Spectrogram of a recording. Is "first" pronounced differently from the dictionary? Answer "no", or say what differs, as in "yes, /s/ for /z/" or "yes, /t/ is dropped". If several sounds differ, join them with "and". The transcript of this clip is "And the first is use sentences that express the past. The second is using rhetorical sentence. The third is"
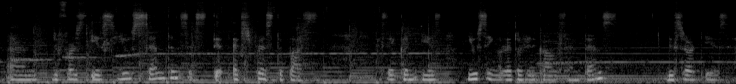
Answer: no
